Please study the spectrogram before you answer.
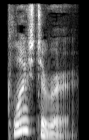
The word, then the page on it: cloisterer: British English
